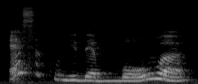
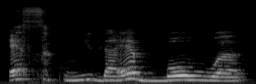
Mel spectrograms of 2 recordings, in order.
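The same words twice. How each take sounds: First: It is said as a question. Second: It is said as an admiring exclamation. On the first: The speaker asks whether the food is good. "a leitura já é com outro tom. ... Porque aí é uma frase interrogativa" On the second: The speaker is delighted with the food's taste. "É uma frase exclamativa, porque a gente está dando admiração"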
